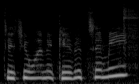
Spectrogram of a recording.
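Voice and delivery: put-on high girly voice from a man; man doing a woman's voice; girl voice. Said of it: "Do your girl voice".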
